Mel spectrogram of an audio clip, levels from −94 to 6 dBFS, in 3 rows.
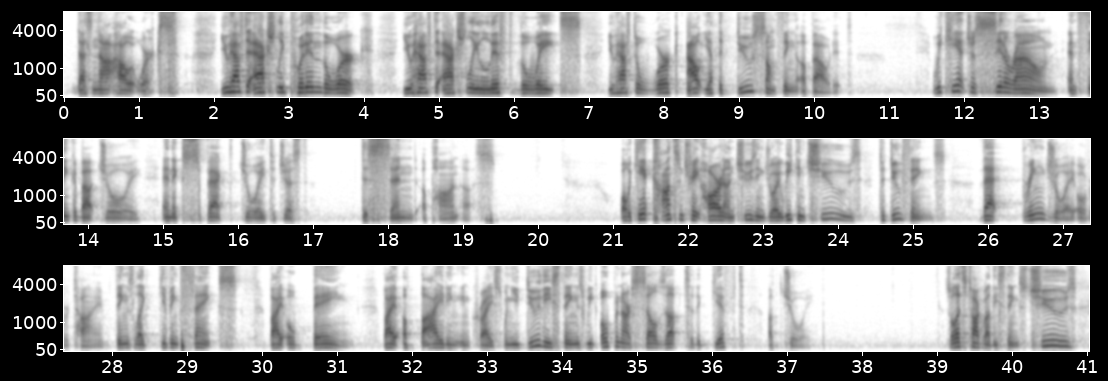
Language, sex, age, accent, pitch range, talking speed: English, male, 30-49, American, 120-160 Hz, 145 wpm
